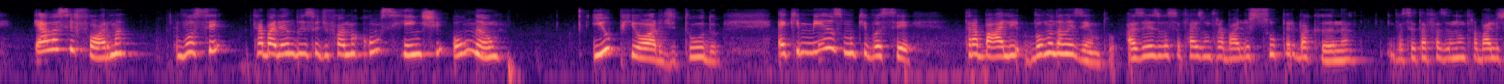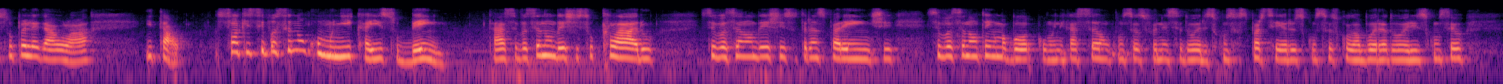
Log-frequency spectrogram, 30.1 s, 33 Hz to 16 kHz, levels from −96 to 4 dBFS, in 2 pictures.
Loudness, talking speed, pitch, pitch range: -22 LUFS, 165 wpm, 245 Hz, 210-300 Hz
